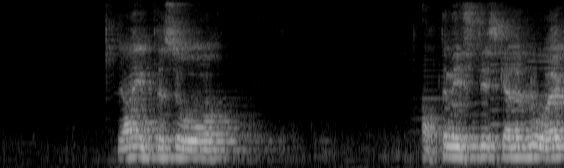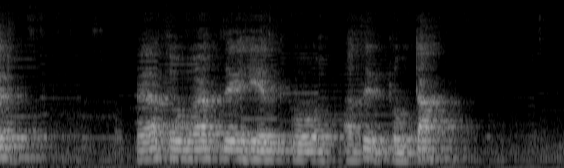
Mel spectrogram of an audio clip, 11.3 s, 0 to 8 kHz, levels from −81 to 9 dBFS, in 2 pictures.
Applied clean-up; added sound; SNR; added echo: neural separator model SepFormer DNS4.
